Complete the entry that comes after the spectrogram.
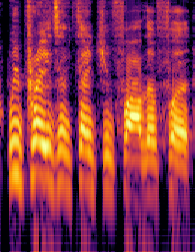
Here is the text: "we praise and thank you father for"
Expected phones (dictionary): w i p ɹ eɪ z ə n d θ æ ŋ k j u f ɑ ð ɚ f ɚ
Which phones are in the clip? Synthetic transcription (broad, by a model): w i p ɹ eɪ z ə n θ æ ŋ k j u f ɑ ð ɚ f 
